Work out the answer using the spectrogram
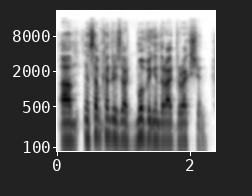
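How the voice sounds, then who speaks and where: A man from Iraq speaks as an in an interview. He talks quickly and at length, reworking his sentences as he explains. The sound is close and dry, with no room around it. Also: mid-range voice, flat delivery, no room sound. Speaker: interview guest, nonprofit leader.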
